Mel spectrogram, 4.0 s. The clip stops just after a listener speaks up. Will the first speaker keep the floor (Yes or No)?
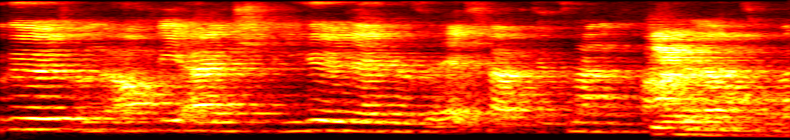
Yes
